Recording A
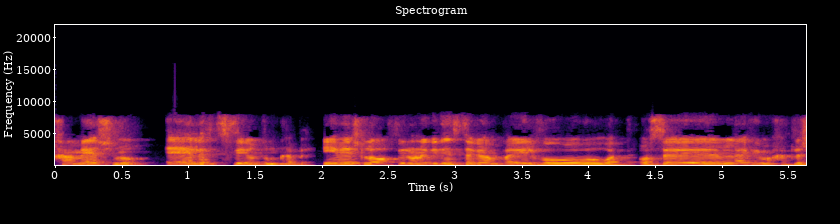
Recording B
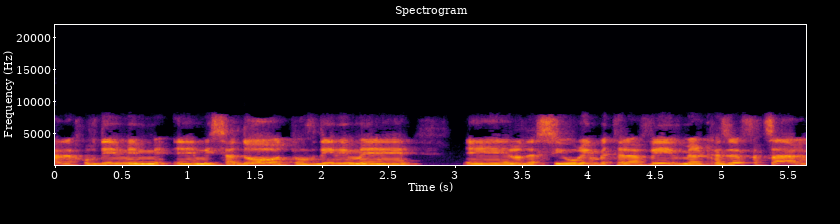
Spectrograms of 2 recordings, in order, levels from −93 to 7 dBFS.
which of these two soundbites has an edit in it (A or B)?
A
